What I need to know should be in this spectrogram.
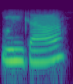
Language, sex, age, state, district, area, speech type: Nepali, female, 18-30, West Bengal, Darjeeling, rural, conversation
